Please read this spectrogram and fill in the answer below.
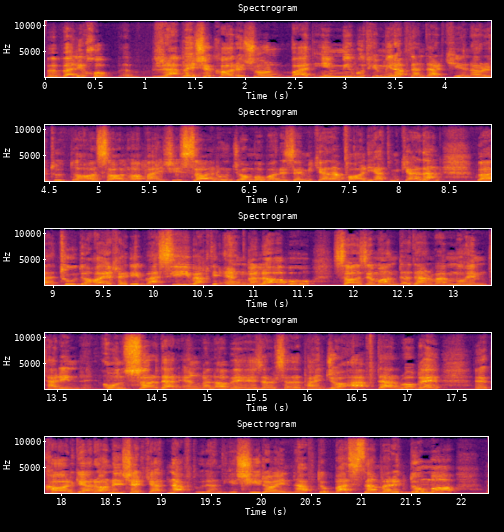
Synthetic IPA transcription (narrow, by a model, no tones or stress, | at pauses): vælixob̥̚ | ræve̞ʃe̞kʰɒːɾe̞ʃunbɒːjæd̪inmiːbuːd̪̥̚kʲʰe̞miːɾæft̪ænd̪æɾkʰienɒːɾet̪ʰuːd̪ehɒːsɒːlhɒːpʰænd͡ʒʃiʃsɒːlund͡ʒɒːmobɒːɾe̞zemiːcʰæɾd̪ænfæʔɒːlijæt̪miːcʰæɾd̪ænd̪ | væt̪ʰuːd̪eɦɒːjexejlivæsiːʔvæxt̪iːʔe̞ŋɢe̞lɒːbo | sɒːze̞mɒːnd̪ɒːd̪ænvæmoɦe̞mt̪ʰæɾiːn | onsoɾd̪æɾe̞ŋɢe̞lɒːbe̞he̞zɒːɾosæd̪opʰænd͡ʒɒːoɦæft̪̚d̪æɾvɒːɣe̞ | kʰɒːɾɟæɾɒːneʃe̞ɾkʰæt̪næft̪̚buːd̪ænd̪iɡeʃiːɾɒːjenæft̪obæst̪ænd̪bæɾɒjed̪omɒːh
